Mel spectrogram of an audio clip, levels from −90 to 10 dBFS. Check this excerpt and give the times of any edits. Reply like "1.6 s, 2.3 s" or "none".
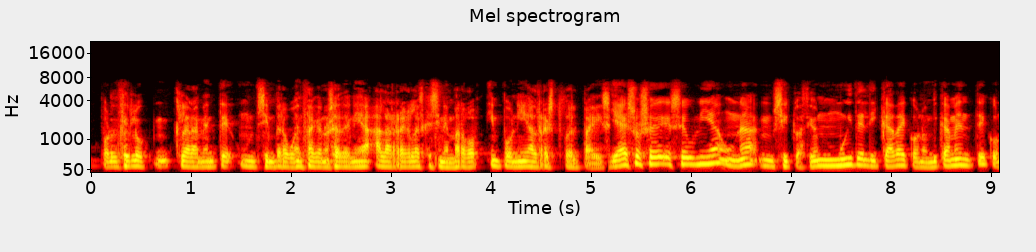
5.2 s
